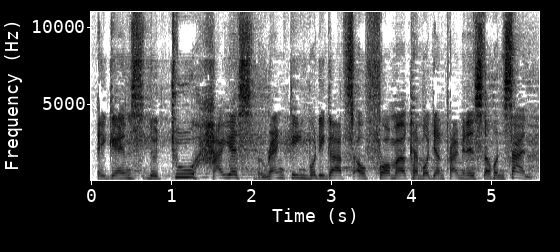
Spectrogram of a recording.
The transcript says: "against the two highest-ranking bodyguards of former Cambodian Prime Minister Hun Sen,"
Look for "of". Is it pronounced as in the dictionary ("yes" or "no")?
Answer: no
